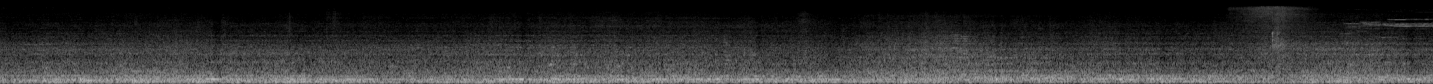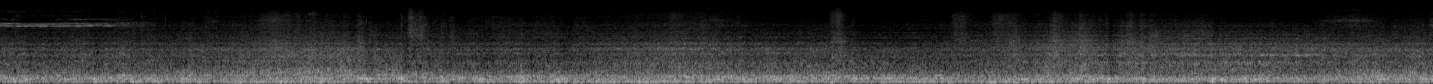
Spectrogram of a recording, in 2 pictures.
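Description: Passenger train of stainless-steel coaches rolling past: a steady rumble of wheels on the rails, with a brief high-pitched wheel squeal a little under halfway through and repeated clicks of wheels over rail joints.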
